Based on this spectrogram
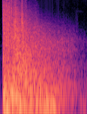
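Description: A single loud gunshot fired at close range at a twelve-point buck at a deer camp: a sharp, heavy blast that rings out and decays slowly over nearly two seconds, with no voices.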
